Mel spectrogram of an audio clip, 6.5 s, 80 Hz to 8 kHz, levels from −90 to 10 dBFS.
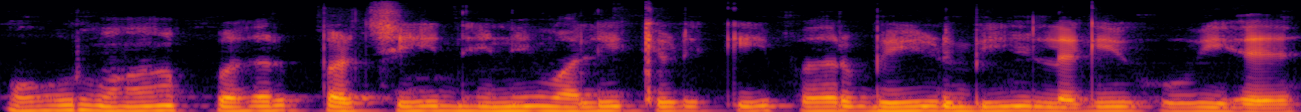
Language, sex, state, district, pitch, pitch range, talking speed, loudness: Hindi, male, Rajasthan, Jaipur, 115 Hz, 115-120 Hz, 120 wpm, -17 LUFS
